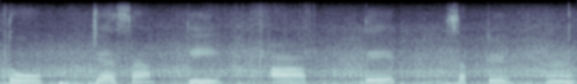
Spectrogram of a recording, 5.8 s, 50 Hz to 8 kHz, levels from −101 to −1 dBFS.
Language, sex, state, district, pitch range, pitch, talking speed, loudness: Hindi, female, Chandigarh, Chandigarh, 205-235 Hz, 220 Hz, 75 wpm, -15 LUFS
